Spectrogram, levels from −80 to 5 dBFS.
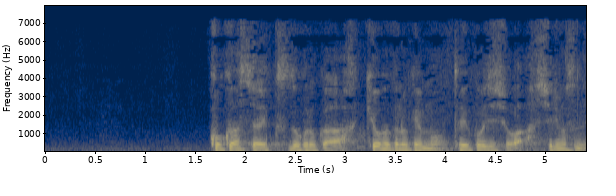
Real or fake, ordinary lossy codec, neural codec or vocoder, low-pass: real; MP3, 32 kbps; none; 7.2 kHz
